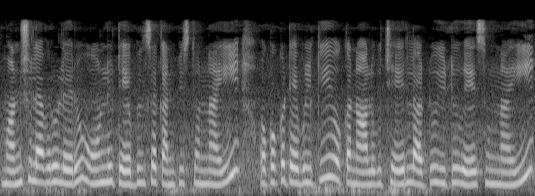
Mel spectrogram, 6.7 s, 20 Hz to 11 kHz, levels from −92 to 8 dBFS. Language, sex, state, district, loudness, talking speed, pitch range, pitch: Telugu, female, Andhra Pradesh, Srikakulam, -18 LUFS, 145 wpm, 230-260 Hz, 240 Hz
